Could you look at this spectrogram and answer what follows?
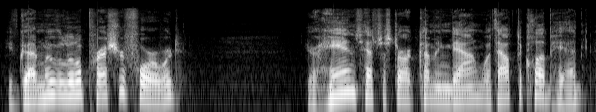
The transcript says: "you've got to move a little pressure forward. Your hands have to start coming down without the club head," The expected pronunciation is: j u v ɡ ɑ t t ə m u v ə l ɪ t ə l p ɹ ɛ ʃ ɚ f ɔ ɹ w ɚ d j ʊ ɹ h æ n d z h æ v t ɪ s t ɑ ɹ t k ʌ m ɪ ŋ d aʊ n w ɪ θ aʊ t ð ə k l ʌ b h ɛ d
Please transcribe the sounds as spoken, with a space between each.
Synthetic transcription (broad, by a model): j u v ɡ ɑ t t ə m u v ə l ɪ t l p ɹ ɛ ʃ ɚ f ɔ ɹ w ɚ d j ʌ ɹ h æ n d z h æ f t ɪ s t ɑ ɹ t k ʌ m ɪ ŋ d aʊ n w ɪ θ aʊ t ð ə k l ʌ b h ɛ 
